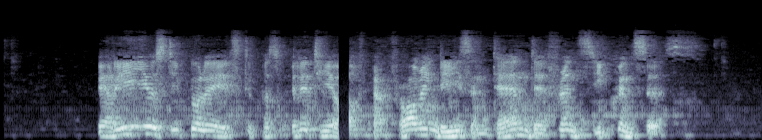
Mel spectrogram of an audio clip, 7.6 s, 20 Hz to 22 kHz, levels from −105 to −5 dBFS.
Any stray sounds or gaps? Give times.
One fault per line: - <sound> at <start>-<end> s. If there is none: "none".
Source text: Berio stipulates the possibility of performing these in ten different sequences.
- dropout at 3.4-3.5 s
